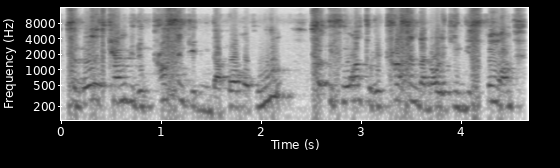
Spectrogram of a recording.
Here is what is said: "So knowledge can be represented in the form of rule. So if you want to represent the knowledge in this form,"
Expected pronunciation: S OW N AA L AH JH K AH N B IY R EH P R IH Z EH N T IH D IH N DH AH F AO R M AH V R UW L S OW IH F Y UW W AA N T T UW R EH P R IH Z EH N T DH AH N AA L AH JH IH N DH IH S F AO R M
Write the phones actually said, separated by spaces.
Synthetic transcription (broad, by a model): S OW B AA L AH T K AH N B IY R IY P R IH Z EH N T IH IH N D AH F AO R M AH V R UW L S OW IH F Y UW W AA N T T UW R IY P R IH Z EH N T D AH N AA L AH JH IH N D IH S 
